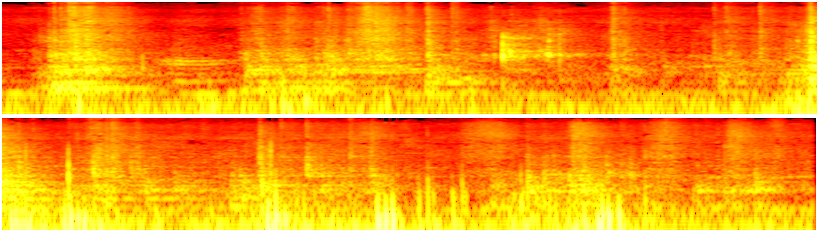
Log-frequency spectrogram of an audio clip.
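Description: A plastic jar and its screw-on plastic lid being handled: a series of knocks and clicks as the lid is pressed down and twisted shut, louder from about four seconds in.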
